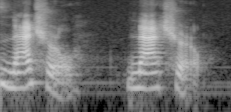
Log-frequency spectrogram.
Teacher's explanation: the first vowel, the A. It's not pronounced A anymore, it's pronounced E.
